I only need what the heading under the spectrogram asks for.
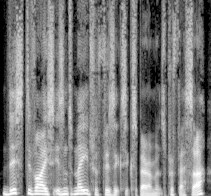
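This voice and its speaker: A man's voice: on the high side, big pitch swings, normal speed, fairly bright tone, no echo, studio quality. A man playing a nervous, self-important artist in an audiobook, hesitant yet pompous. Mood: proud, pompous. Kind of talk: audiobook character dialogue.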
